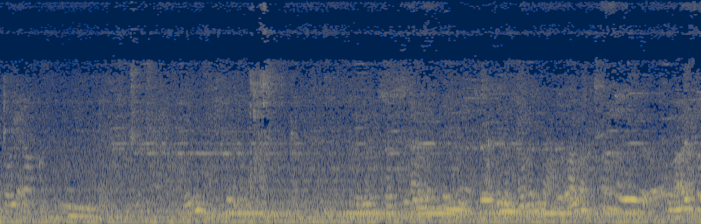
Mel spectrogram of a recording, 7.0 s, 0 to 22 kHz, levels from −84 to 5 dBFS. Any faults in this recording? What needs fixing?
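MP3 compression damage is plainly audible across the whole clip, from start to end. The sound has a watery, swirling quality as weak frequency components drop in and out from frame to frame, and sharp attacks smear. Content still reaches about 21.5 kHz, so this is not simple band-limiting, which would only dull the top end without the swirl. The artefacts fit a low bitrate around 48 kbps, the likely cause. To prevent it, keep a lossless or high-bitrate master and encode once at an adequate rate.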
